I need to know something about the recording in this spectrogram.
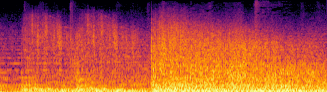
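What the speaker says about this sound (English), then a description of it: "Kaboom." Enemy ship blowing up in the space strategy game Sunrider, a heavy booming explosion that rumbles on, then a second louder blast midway that keeps roaring to the end.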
